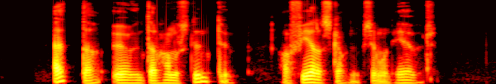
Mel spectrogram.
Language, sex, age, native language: Icelandic, male, 20-29, Thai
